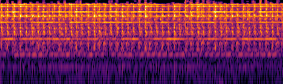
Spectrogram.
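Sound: telephone ringing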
